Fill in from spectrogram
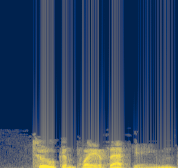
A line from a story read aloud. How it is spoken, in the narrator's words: Dan muttered to himself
